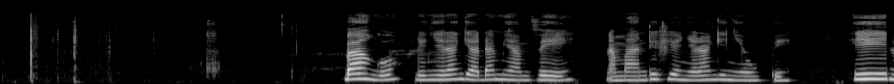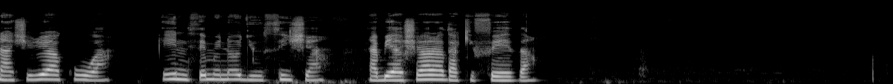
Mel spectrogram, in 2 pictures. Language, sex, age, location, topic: Swahili, female, 18-24, Dar es Salaam, finance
